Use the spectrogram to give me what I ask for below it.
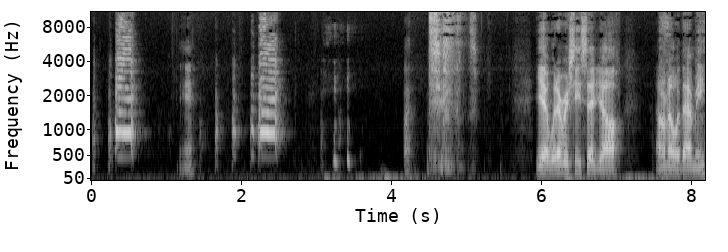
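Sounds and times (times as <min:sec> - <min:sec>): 
chicken clucking and squawking: 0:00.0 - 0:03.6
speech: 0:04.5 - 0:04.9, 0:06.0 - 0:08.1.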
